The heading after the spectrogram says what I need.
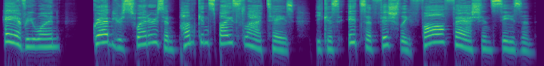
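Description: A man doing a high, bubbly girlish voice. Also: very animated, unhurried, no echo, studio quality. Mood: upbeat. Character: man raising his voice toward a young woman's. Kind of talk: demo voiceover read.

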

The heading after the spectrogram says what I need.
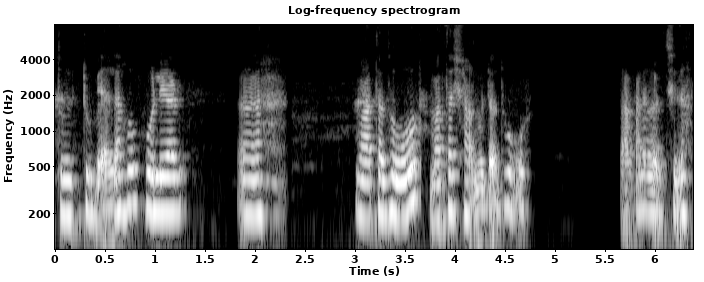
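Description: A woman's voice: medium pitch, level tone, moderate pace, gravelly, slightly rough. A woman, sick with fever and a sore throat, talking tiredly in a casual village vlog. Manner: tired, soft, complaining. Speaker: vlogger.

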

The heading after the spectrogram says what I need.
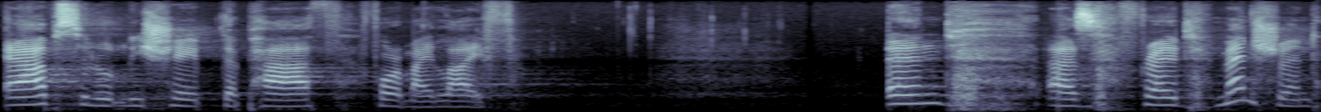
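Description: A middle-aged woman from Ethiopia delivering a prepared speech on stage, measured with emphasis on key words. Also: fairly high pitch, sharp tone. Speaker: guest speaker. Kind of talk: prepared speech read from notes. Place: large convention hall stage. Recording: long reverb of a big hall.

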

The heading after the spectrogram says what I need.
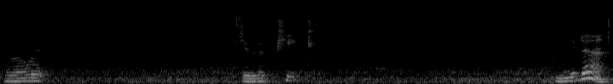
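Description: A woman with a low, unhurried voice talks viewers through a recipe in casual, chatty asides. She is recorded in a home kitchen by a camera on the counter. Steady background noise runs under her voice. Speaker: cooking vlogger. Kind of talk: casual cooking tutorial. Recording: noisy home video.

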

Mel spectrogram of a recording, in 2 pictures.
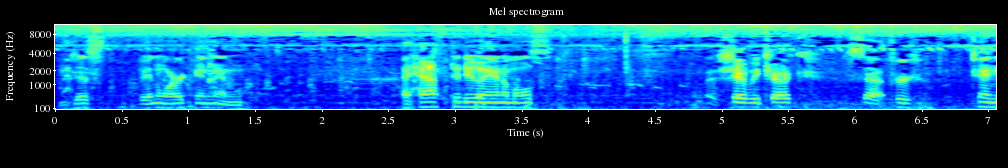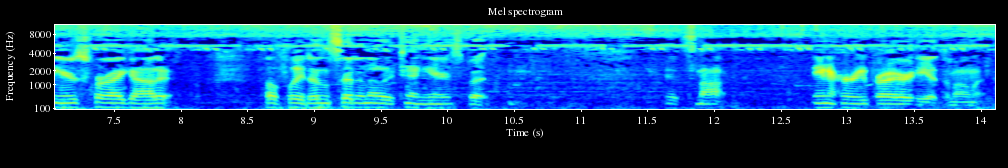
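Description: A man's voice: mid-range voice, moderate pace, pauses often, slight background noise. Easygoing man vlogging farm chores. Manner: relaxed, rambling, lots of fillers. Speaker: vlog host filming his farm. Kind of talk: casual chat while doing chores. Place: outdoors on a ranch among chickens and cows.

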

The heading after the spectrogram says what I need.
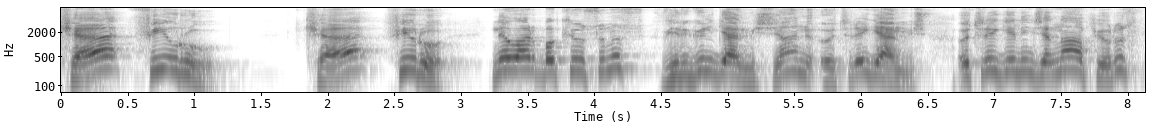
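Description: A male Quran teacher giving a recorded lesson, his voice set a little high for a man. His pitch swings widely as he poses questions and answers them himself. He repeats each rule and stretches out his example recitations. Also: animated, moderate pace, few pauses, a little mellow. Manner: repeats key phrases and asks himself questions.

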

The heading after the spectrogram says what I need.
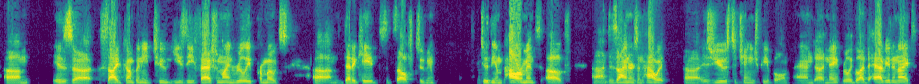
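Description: A man's voice: mid-range voice, steady tone, moderate pace, a bit bright, no echo. A man in his thirties moderating a panel on a video call from home, talking casually with many fillers and restarts. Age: 30s. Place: home room with framed photos on the wall. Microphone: video call webcam, earbud. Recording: dull, dry video call audio.

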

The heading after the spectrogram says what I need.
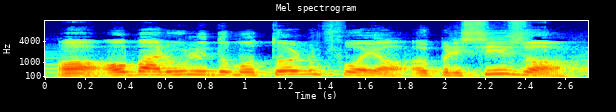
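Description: High-voiced man demonstrating sewing machines. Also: expressive, fast, warm tone, slight background noise. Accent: Brazilian Portuguese. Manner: chatty, repeatedly pointing things out to viewers. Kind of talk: live product demonstration.

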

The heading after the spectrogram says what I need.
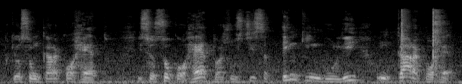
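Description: A man's voice: medium pitch, expressive, quick pace, background noise. A Brazilian man delivering ranting vlog commentary on a TV clip, emphatic, slangy and defiant. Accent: Brazilian Portuguese. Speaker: vlogger reacting to a TV clip.

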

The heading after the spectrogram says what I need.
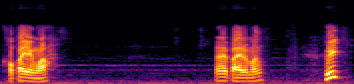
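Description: A man's voice: mid-range voice, big pitch swings, measured pace, pushed and bright. A man streaming a horror game, muttering tensely to himself and yelping when startled. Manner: tense whispery muttering, sudden startled yelps. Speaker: gameplay streamer. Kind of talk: live reactions while playing a horror game. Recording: dull lo-fi sound with faint hiss.

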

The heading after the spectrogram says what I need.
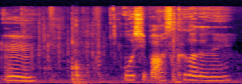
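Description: A young adult woman with a Korean dialect accent, an idol streamer, chats casually with viewers from indoors over a computer livestream mic, playful and giggly as she answers comments. Her medium-pitched voice is flat and unhurried, and the background is noisy.

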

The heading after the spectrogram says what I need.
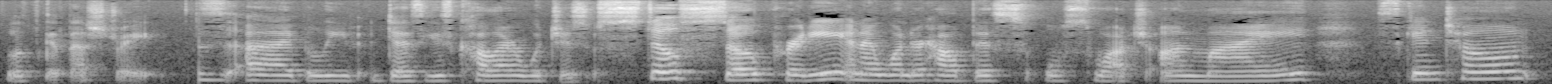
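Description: In a small room at home, a beauty vlogger in her twenties talks through a makeup haul at medium pitch and a moderate pace. She gushes casually, scattering likes, fillers and excited exclamations. The camera sits at desk distance, a little away from her.

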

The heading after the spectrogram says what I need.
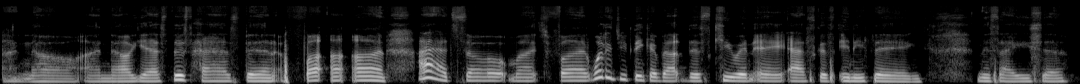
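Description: A woman's voice: sits low, slow, no room sound. A woman co-hosting a casual livestream chat over a video call, reading out viewer questions. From Athens, Georgia, US South. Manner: reads viewer questions aloud, warm chatty. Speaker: co-host. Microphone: video call webcam.

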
